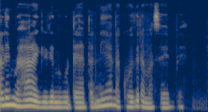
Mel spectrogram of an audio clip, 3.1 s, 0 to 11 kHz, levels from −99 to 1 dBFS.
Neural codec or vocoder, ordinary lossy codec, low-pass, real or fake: none; none; 9.9 kHz; real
